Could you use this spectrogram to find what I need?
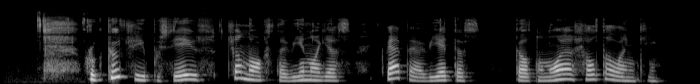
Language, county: Lithuanian, Telšiai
